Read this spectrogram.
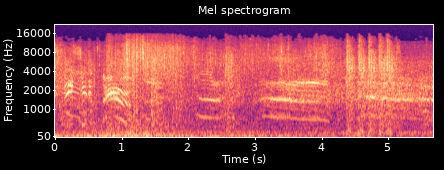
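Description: A tank engine rumbles and clanks as it drives.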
